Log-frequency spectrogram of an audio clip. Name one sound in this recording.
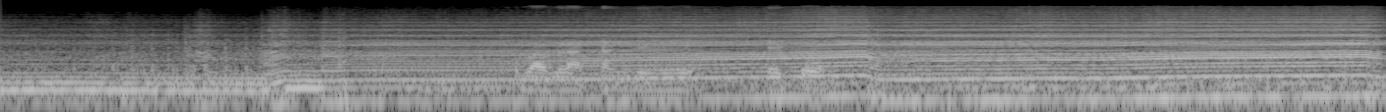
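A motorcycle engine whines at high revs, its pitch rising as it speeds up between gear shifts.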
